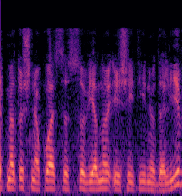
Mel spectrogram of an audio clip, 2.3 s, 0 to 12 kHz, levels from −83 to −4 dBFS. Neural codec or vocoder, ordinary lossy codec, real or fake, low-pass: none; AAC, 32 kbps; real; 7.2 kHz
